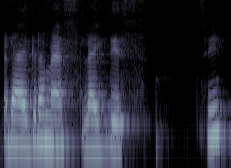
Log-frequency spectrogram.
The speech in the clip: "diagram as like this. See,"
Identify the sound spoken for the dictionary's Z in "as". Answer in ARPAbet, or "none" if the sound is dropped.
S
